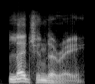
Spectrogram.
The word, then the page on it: legendary: British English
